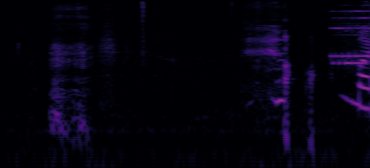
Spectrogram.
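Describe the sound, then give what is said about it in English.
A mobile phone ringtone goes off as an incoming call arrives: a bright, tonal electronic melody with stacked harmonic lines near the end, preceded by a few scattered rustling bursts. “My phone. It's the police. I can't answer that. I'm sorry. This is in the middle of our podcast. I'm sorry that went off.”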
